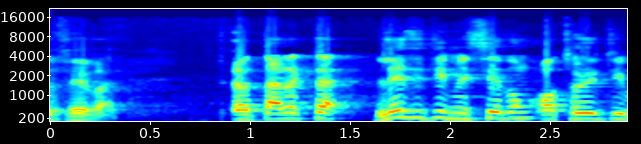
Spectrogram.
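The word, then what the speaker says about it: Weber: এটা ওয়েভার বলে অনেকে। এটা উচ্চারণ আসলে ভেভার তার একটা লেজিটিমেসি এবং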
